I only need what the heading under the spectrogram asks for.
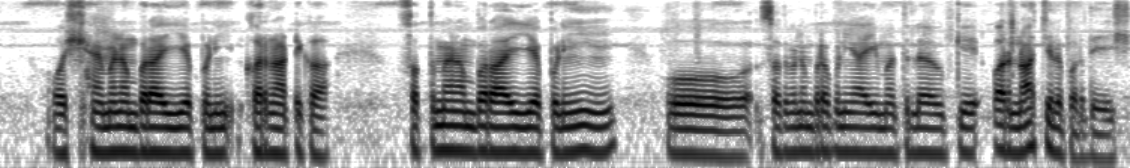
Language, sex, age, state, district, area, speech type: Dogri, male, 30-45, Jammu and Kashmir, Udhampur, rural, spontaneous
